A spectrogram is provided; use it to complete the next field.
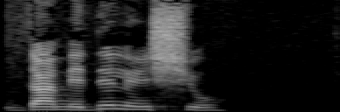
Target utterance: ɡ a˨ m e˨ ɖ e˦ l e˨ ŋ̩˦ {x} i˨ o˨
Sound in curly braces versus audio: incorrect: ʃ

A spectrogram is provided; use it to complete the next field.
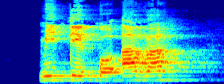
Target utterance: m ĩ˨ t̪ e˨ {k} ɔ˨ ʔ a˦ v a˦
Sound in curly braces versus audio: incorrect: k͡p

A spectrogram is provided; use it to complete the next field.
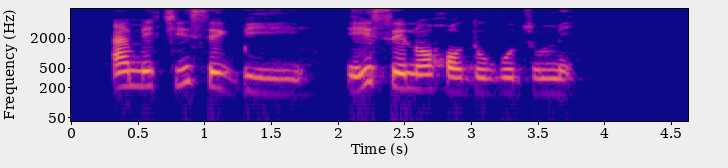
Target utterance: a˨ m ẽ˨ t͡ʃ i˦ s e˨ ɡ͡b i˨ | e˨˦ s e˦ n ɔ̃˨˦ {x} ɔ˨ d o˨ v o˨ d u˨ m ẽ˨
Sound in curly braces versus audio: correct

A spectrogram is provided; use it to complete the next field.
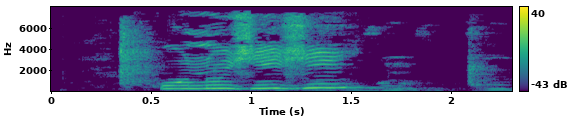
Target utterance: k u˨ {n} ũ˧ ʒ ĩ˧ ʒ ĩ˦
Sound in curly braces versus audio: correct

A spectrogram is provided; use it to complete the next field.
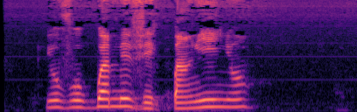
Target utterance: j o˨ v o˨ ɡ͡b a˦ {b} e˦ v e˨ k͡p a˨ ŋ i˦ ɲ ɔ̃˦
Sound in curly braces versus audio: incorrect: m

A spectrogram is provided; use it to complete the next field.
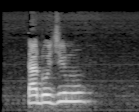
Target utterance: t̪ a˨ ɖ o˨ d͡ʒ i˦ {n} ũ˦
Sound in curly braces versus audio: correct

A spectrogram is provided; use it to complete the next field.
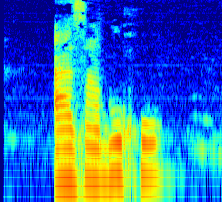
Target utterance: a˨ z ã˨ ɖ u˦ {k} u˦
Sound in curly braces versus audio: incorrect: x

